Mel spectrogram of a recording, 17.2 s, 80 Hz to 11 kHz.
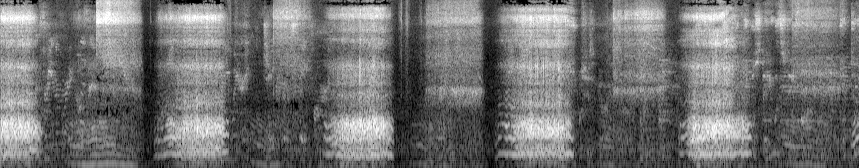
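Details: Loud, regular rattling snores in a child, about 17 breaths a minute, each on the in-breath with a quieter out-breath between; heavy snoring.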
